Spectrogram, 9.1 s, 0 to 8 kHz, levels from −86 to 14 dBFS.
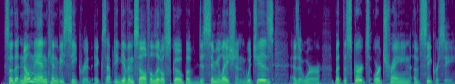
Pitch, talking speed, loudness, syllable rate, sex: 150 Hz, 185 wpm, -18 LUFS, 4.8 syllables/s, male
